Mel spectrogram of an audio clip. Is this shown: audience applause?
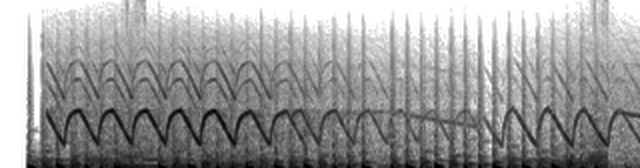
no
